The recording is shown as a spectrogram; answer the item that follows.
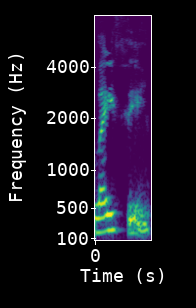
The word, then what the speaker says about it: LACEE: I'm here with the powerhouse of Memphis, Tennessee, the Southern blues vocalist, LACEE. Am I pronouncing your name correctly? Yes, ma'am, LACEE. That is it.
